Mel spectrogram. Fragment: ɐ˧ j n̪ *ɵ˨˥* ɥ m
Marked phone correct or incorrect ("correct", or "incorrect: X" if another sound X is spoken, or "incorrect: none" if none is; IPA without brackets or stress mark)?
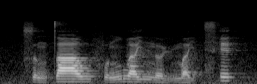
incorrect: ɵ˨˩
